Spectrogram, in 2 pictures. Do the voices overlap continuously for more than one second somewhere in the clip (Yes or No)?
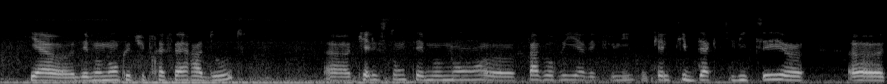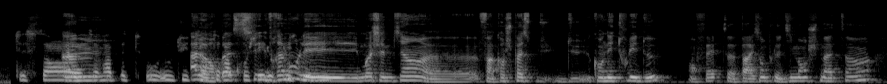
Yes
